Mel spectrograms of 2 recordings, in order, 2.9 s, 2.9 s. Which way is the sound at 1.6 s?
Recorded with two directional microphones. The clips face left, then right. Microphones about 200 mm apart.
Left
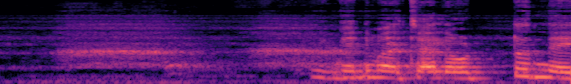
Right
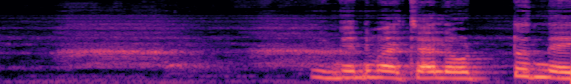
20° right (ahead or behind).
